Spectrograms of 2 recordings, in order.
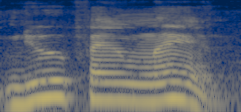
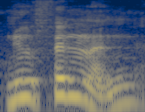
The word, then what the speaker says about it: Newfoundland: But most people used to pronouncing like Finland. So, they say, "New Finland, are you from New Finland?" No, Newfound Land. Newfound Land.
